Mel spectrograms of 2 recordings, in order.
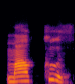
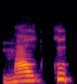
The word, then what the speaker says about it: Malkuth: Say out loud, Malkuth. Pronounce Malkuth, which means kingdom.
